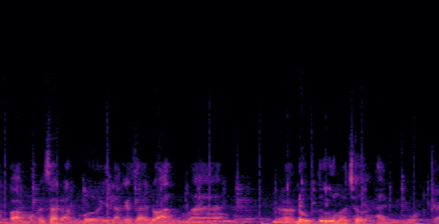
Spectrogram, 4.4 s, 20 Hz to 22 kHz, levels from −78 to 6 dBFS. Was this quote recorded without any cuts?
yes; 0 cuts

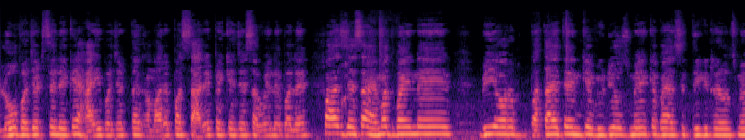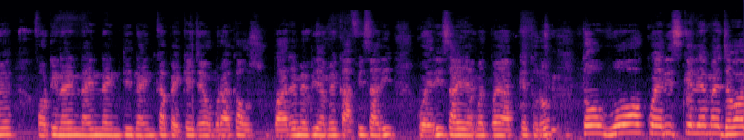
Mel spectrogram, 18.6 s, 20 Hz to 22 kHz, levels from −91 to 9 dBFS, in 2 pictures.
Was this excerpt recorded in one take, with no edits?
no; 1 cut; at 4.0 s

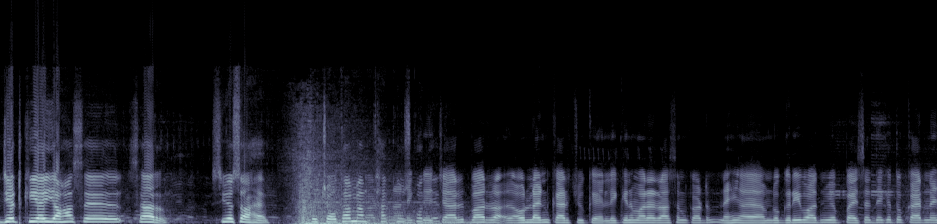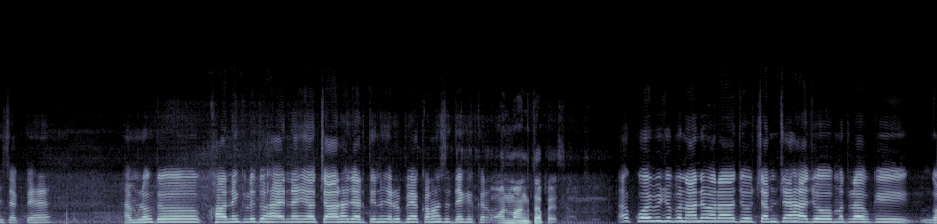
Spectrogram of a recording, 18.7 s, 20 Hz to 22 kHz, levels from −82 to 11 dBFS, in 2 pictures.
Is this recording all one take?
no; 1 cut; at 4.0 s

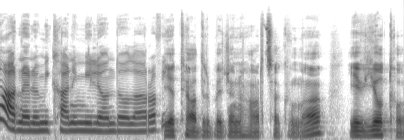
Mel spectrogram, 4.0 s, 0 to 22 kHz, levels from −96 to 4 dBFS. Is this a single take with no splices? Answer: no; 1 cut; at 1.6 s

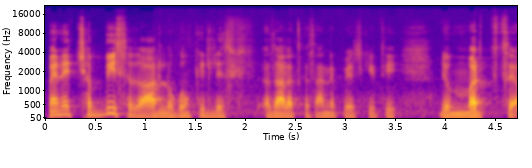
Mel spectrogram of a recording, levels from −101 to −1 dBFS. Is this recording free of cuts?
yes; 0 cuts

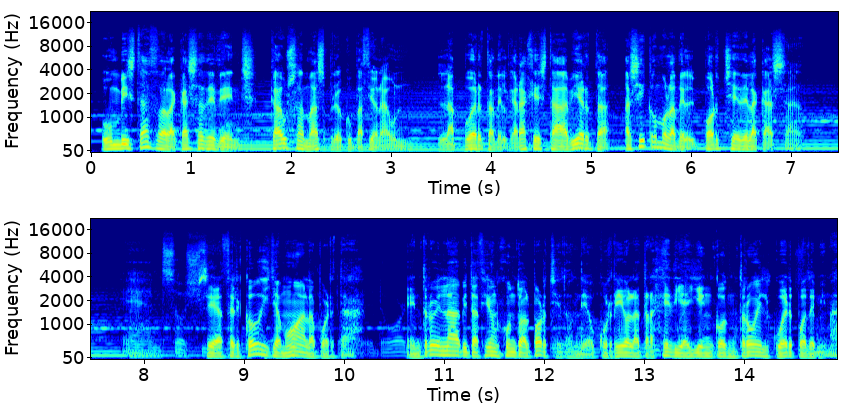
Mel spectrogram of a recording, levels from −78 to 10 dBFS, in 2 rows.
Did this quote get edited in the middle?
yes; 1 cut; at 10.5 s

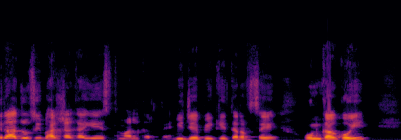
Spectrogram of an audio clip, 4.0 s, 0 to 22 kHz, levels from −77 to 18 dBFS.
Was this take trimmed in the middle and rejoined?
yes; 1 cut; at 1.8 s

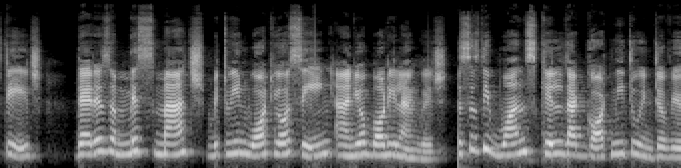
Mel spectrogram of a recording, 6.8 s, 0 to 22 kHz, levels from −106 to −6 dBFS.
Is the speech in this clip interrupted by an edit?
yes; 1 cut; at 4.5 s

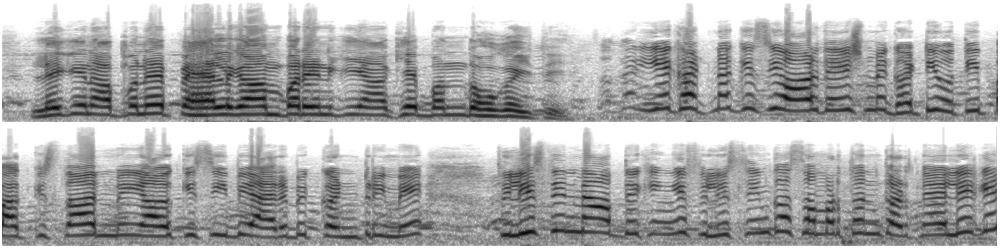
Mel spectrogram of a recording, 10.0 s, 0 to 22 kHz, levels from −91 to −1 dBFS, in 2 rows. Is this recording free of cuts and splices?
yes; 0 cuts

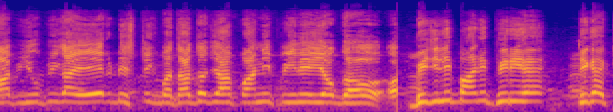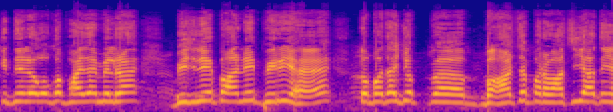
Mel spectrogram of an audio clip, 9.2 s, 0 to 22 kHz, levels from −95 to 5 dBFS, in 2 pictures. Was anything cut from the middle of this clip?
yes; 1 cut; at 3.0 s

